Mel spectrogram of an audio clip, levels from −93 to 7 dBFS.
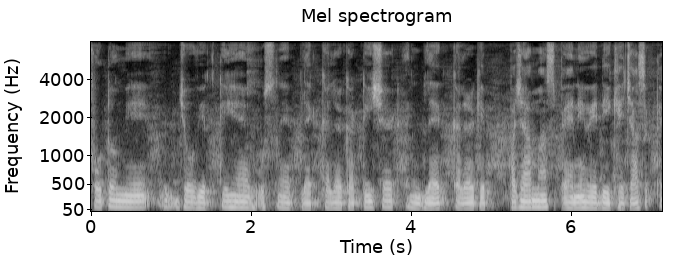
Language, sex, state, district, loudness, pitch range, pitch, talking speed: Hindi, male, Assam, Sonitpur, -18 LUFS, 90-100 Hz, 95 Hz, 185 wpm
